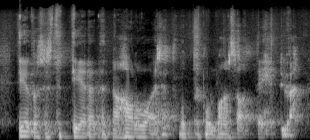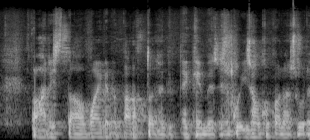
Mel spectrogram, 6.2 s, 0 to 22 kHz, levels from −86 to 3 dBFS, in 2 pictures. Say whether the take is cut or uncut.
cut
